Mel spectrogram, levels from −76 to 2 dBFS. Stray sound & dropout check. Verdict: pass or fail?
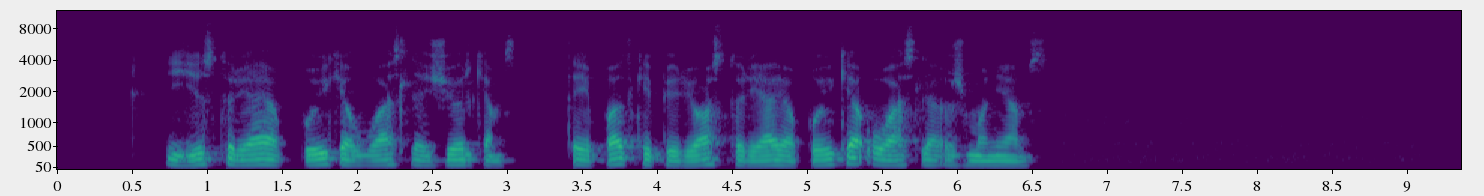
pass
